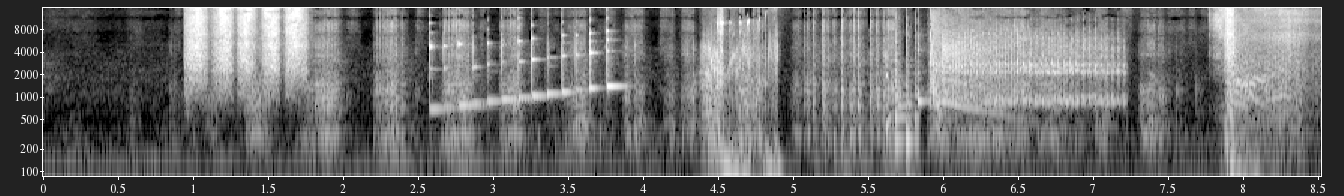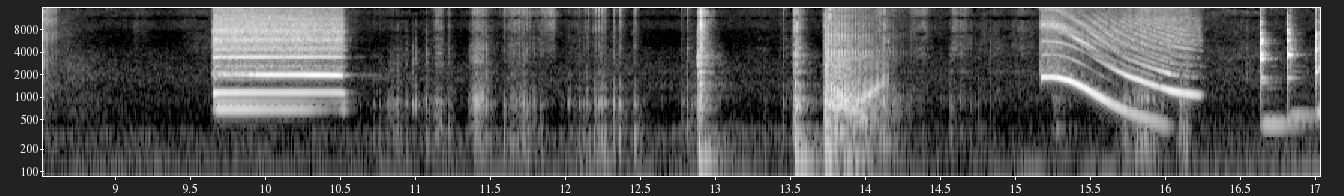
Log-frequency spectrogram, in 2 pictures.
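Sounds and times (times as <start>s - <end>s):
hiss: 1.0s - 1.8s
rising glide: 15.2s - 16.3s
falling sliding tone: 15.2s - 17.0s.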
